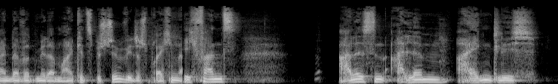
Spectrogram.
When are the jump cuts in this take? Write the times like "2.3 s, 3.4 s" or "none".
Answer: 1.8 s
